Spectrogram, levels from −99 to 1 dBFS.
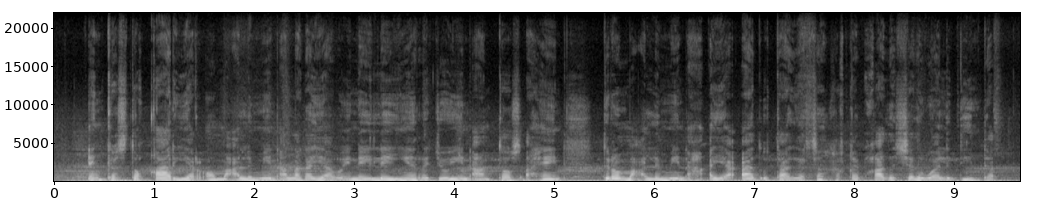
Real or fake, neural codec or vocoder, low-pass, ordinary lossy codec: real; none; none; none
